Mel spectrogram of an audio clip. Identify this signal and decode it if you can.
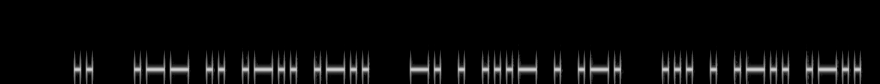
Morse code, heard as a keyed tone, about 20 wpm, 700 Hz. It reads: I WILL NEVER SELL
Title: Sentences from Top 1100 Words 20wpm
